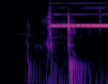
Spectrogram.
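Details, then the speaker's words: School bus emergency exit door opened to the lock position during a pre-trip check: a steady high-pitched electronic tone starts suddenly and holds evenly; the emergency exit door alarm sounds as it should. "Open the door to the lock position. The alarm sounded. I'm going to close the door and the alarm goes off."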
